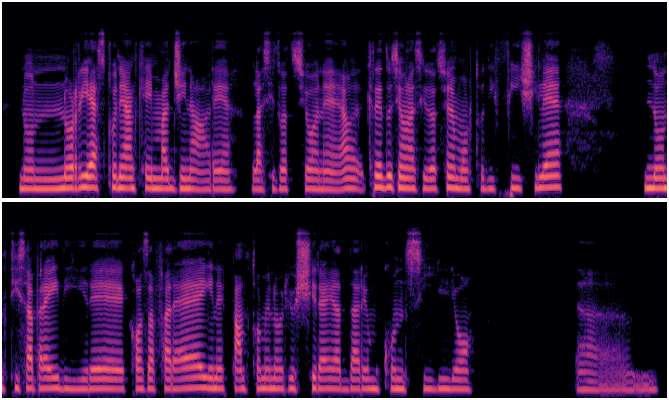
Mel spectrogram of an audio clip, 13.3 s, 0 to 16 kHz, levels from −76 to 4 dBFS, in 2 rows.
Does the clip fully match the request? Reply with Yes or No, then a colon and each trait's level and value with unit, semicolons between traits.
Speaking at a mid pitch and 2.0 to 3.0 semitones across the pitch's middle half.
No: medium, 180 Hz; narrow, 1.3 semitones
